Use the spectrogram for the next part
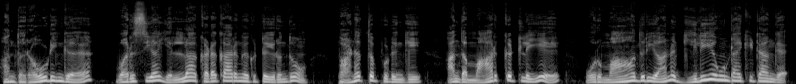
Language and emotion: Tamil, fearful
